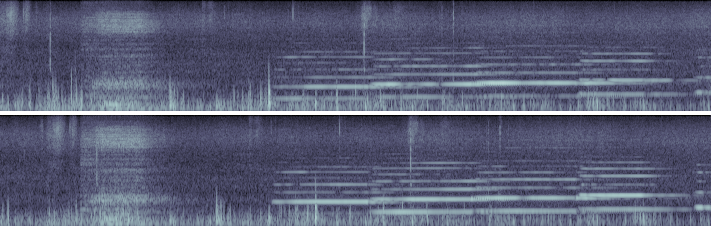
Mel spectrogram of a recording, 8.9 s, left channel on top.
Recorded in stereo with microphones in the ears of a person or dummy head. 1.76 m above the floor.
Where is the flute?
75° right (ahead or behind), 1.9 m.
